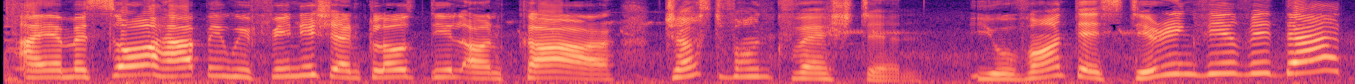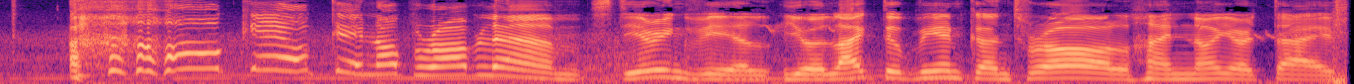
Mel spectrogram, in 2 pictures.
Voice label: Russian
